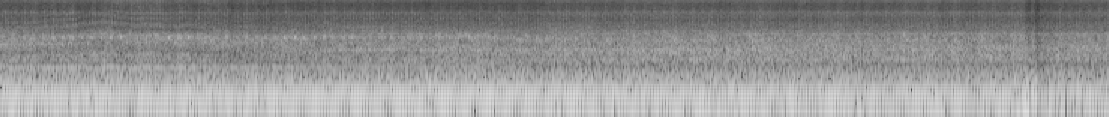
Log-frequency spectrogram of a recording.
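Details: Kubota tower light diesel, after a clogged primary fuel filter, loose fuel hoses and an air lock caused a no-start: even, steady low idle with no misses, hunting or knocks. Running cleanly.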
